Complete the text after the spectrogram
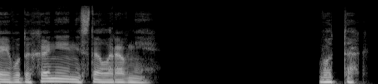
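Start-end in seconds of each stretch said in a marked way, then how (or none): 3.2-3.7 hushed, careful reassurance; whispered. A narrator's reading. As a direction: murmur it so as not to spook the animal. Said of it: "прошептал я, едва шевеля губами".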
